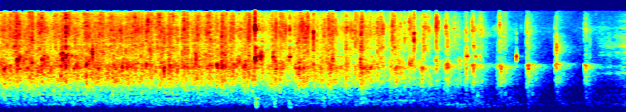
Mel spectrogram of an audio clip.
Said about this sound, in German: Hey, wir geben ihm Applaus.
